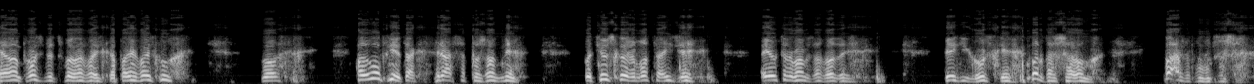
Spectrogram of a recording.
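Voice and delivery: breathless panting voice. Caller phones the station while running, asking Mr. Wojtek for a favour, out of breath. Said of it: "Przepraszam, że dyszę, ale biegam".

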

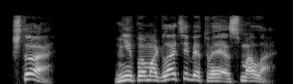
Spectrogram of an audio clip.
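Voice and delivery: scornful, contemptuous snorting jeer. Reading a player mocking the narrator who just got eaten: contemptuous snort. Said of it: "презрительно фыркнул".

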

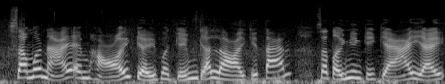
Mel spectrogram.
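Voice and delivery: ordinary talk

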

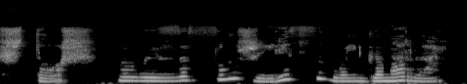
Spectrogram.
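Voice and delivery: hissed, sibilant, hissing dragon voice. Narrator reading the dragoness's reply after she gets her treasure back, hissing dragoness. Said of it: "прошипела она".

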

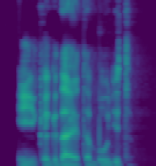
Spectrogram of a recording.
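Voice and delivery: ordinary delivery, nothing marked

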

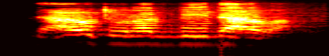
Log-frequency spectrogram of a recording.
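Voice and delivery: ordinary talk

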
